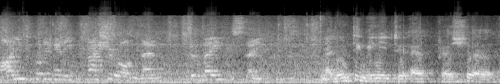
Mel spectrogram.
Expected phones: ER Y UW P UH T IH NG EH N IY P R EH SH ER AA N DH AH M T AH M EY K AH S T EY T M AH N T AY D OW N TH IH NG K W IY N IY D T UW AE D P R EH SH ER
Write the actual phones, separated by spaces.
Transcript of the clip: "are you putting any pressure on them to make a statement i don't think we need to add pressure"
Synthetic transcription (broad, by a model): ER Y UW P UH T IH NG EH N IY P R EH SH ER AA N DH AH M T AH M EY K AH S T EY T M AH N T AY D OW N T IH NG K W IY N IY D T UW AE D P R EH SH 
